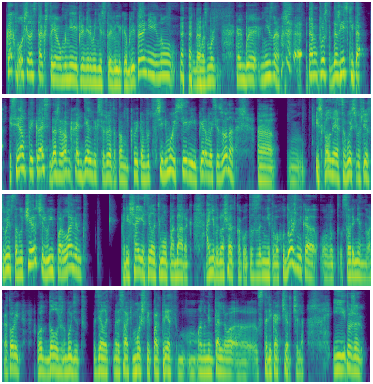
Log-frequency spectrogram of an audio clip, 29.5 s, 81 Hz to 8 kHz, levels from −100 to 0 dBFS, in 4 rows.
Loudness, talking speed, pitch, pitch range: -15 LUFS, 135 wpm, 155 Hz, 140-180 Hz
